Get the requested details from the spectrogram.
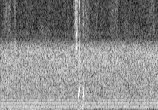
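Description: A short interface click sounds.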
